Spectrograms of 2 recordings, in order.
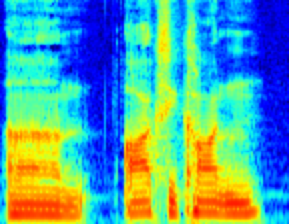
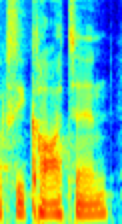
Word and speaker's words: Oxycontin: Oxycontin. That's how you correctly pronounce it. It's not Oxycontin.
